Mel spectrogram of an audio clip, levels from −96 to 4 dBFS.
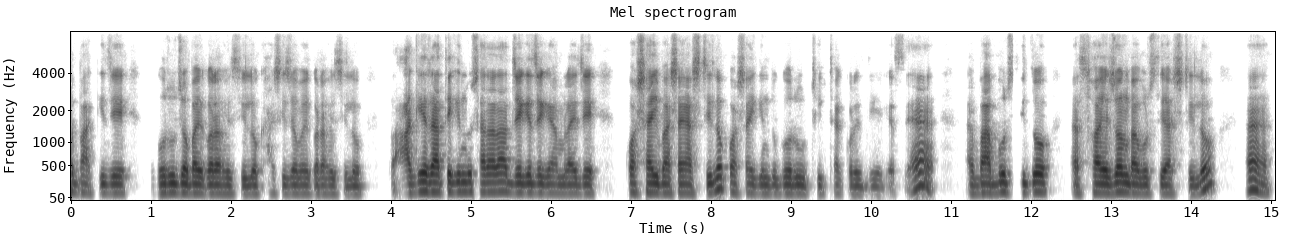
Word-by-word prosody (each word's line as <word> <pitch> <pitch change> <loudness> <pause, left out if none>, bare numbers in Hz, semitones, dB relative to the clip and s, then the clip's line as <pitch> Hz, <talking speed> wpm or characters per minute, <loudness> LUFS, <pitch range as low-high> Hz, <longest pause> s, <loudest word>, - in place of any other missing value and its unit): আর 120 - -3
বাকি 110 +1 -6
যে, 110 0 +1 0.5
গরু 110 +1 +2
জবাই 110 -1 +5
করা 105 0 +4
হইছিল, 100 0 -4 0.2
খাসি 100 +1 -12
জবাই 105 0 -2
করা 100 0 -3
হইছিল। 95 -1 -7 0.7
আগের 120 +4 +4
রাতে 120 +1 +4
কিন্তু 120 0 +2
সারারাত 120 +1 +3
জেগে, 115 0 +3
জেগে 110 -1 +1
আমরা 105 0 -2
এই - - -8
যে, 105 - +3 0.5
কসাই 115 0 +3
বাসায় 110 0 +1
আসছিলো, 110 +10 0
কসাই 110 -1 -4
কিন্তু 105 0 -4
গরু 105 0 +1 0.2
ঠিকঠাক 100 +1 -12
করে 95 0 -3
দিয়ে 95 -1 -11
গেছে, - - -15
হ্যাঁ? - - +2 0.5
আর 100 - -4
বাবুর্চি 115 +2 +1
তো 120 - +7 0.4
অ্যা - - -3
৬ 110 -1 +5
জন 120 0 +7
বাবুর্চি 105 0 0
আসছিল। 100 -1 -7 0.6
হ্যাঁ? 140 -7 +2
110 Hz, 160 wpm, -23 LUFS, 100-115 Hz, 0.7 s, তো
